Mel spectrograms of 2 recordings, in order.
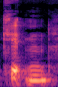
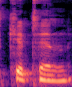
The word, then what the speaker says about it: kitten: It's shown as a full-fledged word here with kitten, but it's not pronounced as kitten, it's kitten, where that pause comes in, and that's that glottal stop where the squiggle comes in.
